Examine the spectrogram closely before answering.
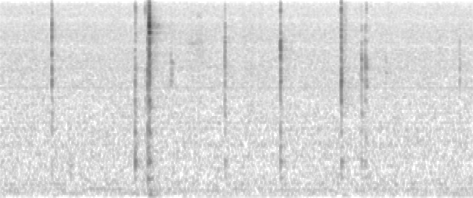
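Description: A handful of faint, scattered clicks and taps as fingers handle the small plastic jumpers and wires on the VFD's circuit board inside its plastic enclosure. The loudest click comes about a second and a half in.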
